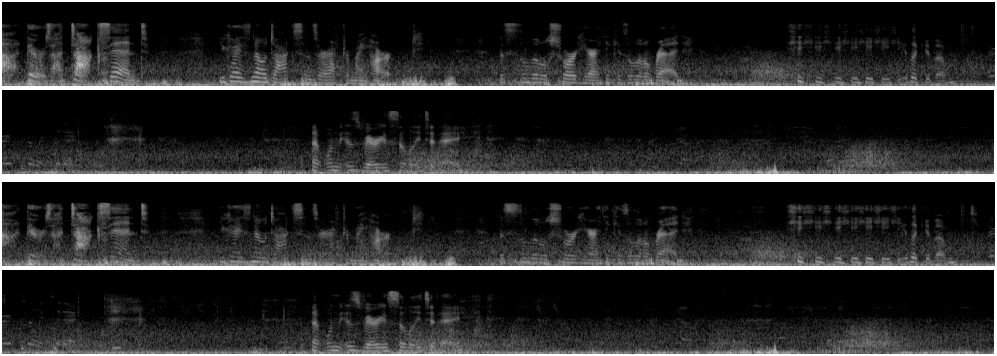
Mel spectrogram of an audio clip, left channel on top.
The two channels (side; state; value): both; normal; correlation 0.73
